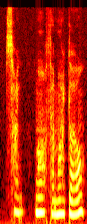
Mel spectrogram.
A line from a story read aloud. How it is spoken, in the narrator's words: he whispered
